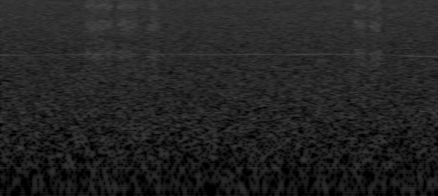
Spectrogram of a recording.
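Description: Near silence: a faint steady hiss with a thin high tone, and two brief faint flutters of noise, about a second in and near the end.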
